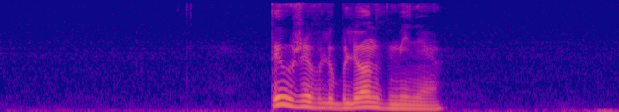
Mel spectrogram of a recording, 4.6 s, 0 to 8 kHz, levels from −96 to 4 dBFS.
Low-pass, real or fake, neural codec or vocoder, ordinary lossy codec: 7.2 kHz; real; none; none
